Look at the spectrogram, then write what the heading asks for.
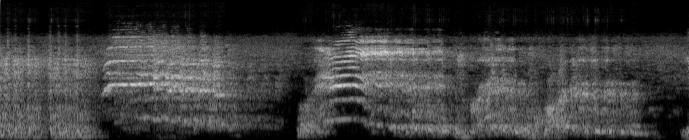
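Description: Chetak, Maharana Pratap's horse, lets out a loud, close whinny after snorting and shuffling hooves, with dense dramatic background sound throughout.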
